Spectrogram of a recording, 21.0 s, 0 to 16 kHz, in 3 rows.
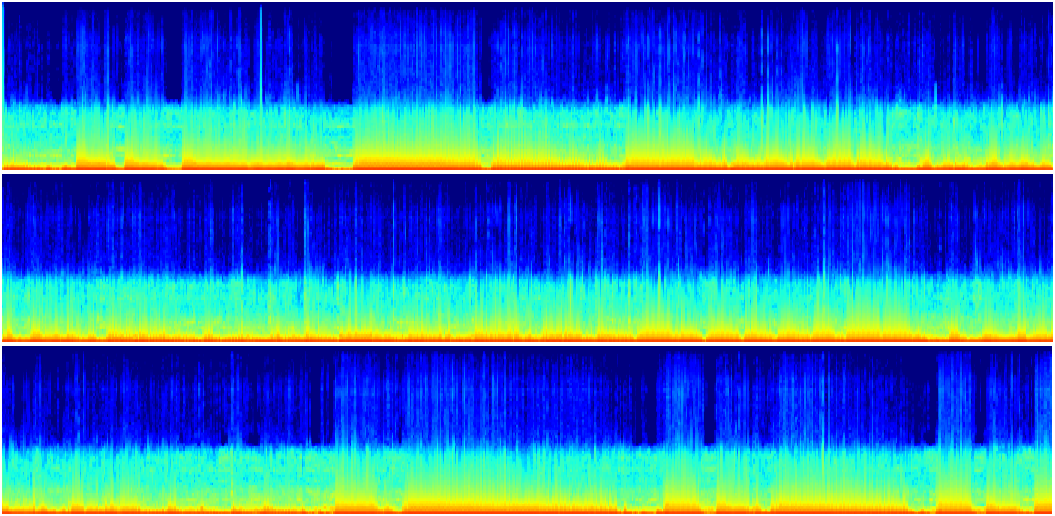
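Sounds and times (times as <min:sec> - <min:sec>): electric bass guitar bassline: 0:00.0 - 0:21.0.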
